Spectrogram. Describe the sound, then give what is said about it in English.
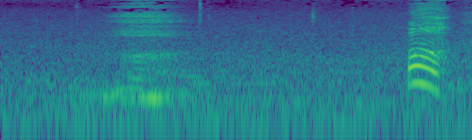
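A soft, breathy yawn rises and falls in pitch, quiet, followed after a pause by a short, sharper voiced sound near the end. A person in Berlin yawns to clear an ear blocked by pressure from an airplane flight. “Try yawning.”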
